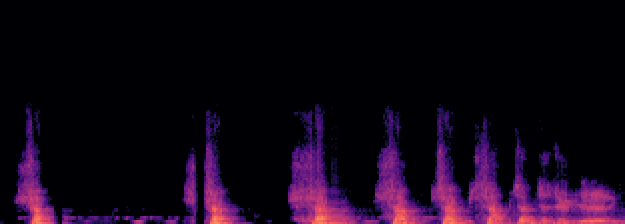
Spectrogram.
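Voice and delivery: repeated short snaps, speeding into a flurry; tongue-snapping noises. Shown as a demonstration. Storyteller showing frog gobbling mosquitoes, rapid snap noises. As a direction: imitate a frog's tongue catching bug after bug. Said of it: "los atrapaba así".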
